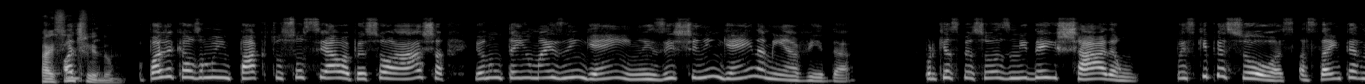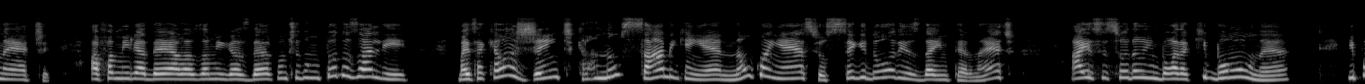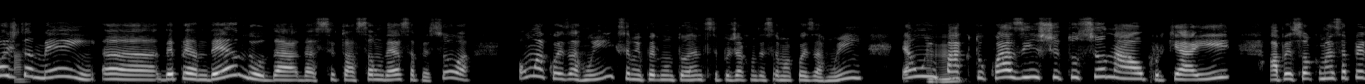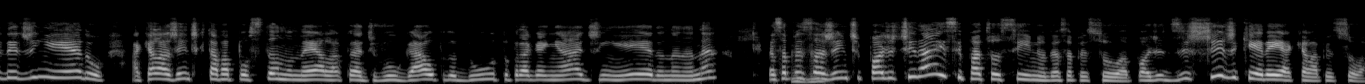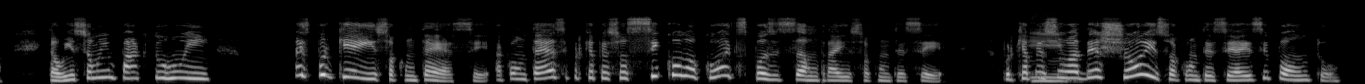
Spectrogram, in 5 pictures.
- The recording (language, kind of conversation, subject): Portuguese, podcast, O que você pensa sobre o cancelamento nas redes sociais?
- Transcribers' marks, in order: none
